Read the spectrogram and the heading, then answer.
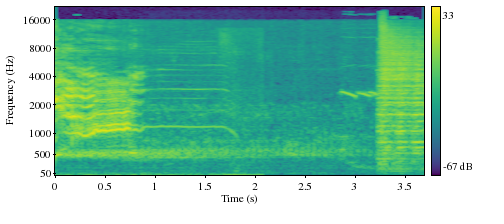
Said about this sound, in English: As I swatted away keg flies and flicked vamp slugs off the edges of the foxhole, a scream broke the air.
